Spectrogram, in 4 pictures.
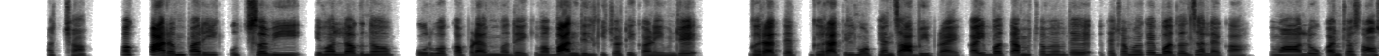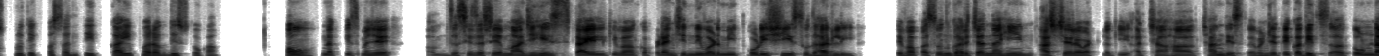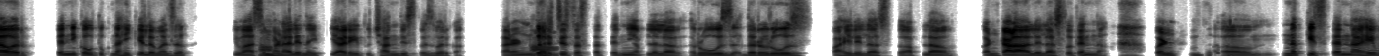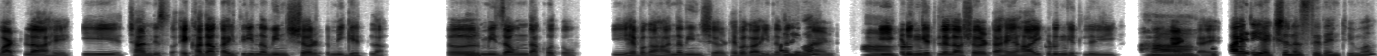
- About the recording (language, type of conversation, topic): Marathi, podcast, सामाजिक माध्यमांमुळे तुमची कपड्यांची पसंती बदलली आहे का?
- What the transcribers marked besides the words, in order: tapping; other background noise; laughing while speaking: "आलेला असतो"; in English: "रिॲक्शन"; laughing while speaking: "असते"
